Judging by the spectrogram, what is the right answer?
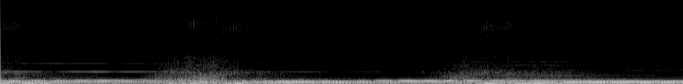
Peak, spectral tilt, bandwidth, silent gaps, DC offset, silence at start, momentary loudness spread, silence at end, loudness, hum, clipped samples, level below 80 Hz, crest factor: -12 dBFS; -10.5 dB/octave; 6.8 kHz; none; under 0.1%; 0 s; 8 LU; 0 s; -27 LUFS; none; under 0.1%; -30 dBFS; 12 dB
